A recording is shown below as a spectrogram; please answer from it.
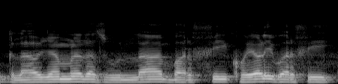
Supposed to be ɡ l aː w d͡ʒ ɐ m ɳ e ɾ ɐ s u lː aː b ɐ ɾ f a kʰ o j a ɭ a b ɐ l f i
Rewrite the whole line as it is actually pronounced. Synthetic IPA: ɡ l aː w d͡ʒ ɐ m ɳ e ɾ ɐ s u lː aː b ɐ ɾ f i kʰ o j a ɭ i b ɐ ɾ f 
